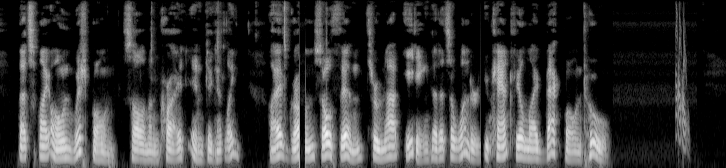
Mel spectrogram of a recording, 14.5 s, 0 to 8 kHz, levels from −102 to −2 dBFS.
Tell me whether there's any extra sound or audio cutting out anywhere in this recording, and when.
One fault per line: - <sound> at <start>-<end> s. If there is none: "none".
- dropout at 6.0-6.1 s
- chirp at 13.5-13.8 s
